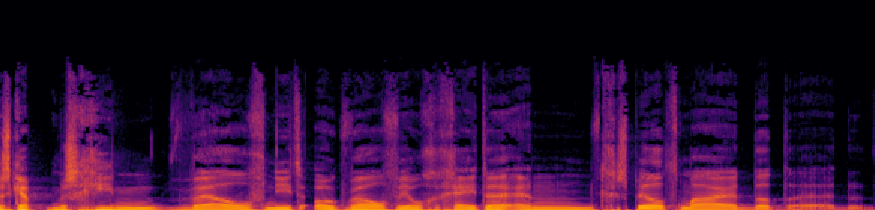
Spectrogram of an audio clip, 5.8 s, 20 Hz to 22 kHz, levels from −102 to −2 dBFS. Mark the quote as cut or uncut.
cut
